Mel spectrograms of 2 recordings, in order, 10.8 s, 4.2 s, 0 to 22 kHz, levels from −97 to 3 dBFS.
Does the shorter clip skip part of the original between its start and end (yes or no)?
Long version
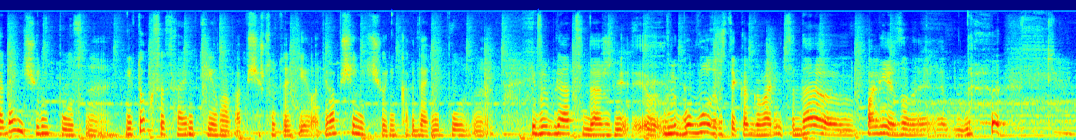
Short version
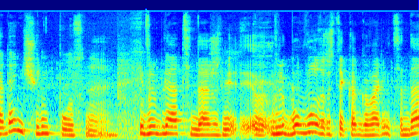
yes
